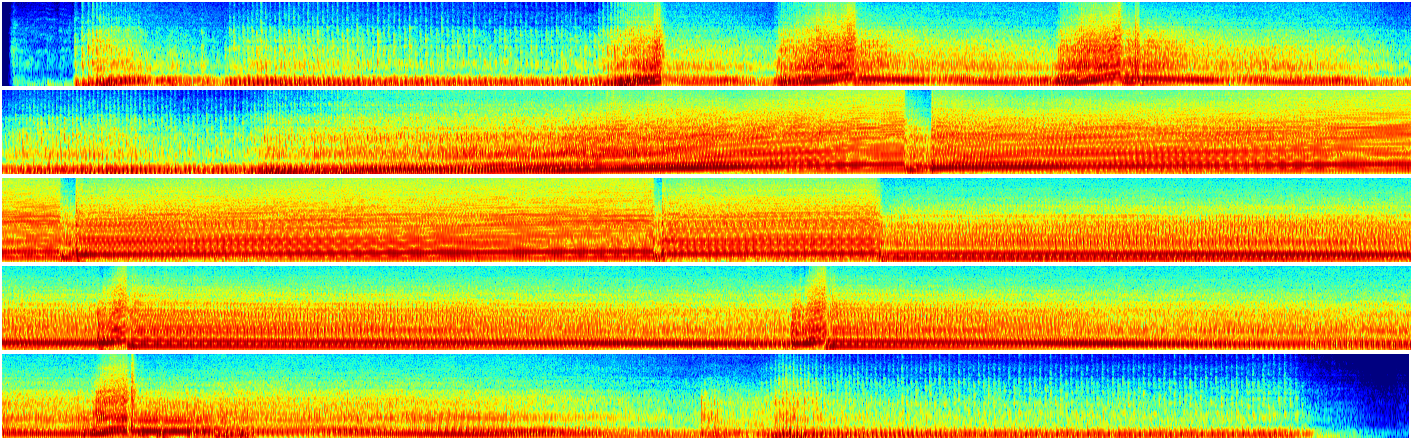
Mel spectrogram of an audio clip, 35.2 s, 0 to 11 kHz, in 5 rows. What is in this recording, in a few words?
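Evolution Line Porsche 911 GT3 992.2, exhaust; akrapovic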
